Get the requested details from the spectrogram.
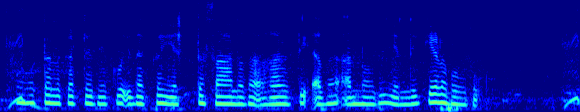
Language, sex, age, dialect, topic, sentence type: Kannada, female, 46-50, Northeastern, banking, question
